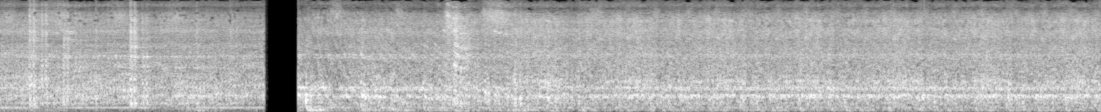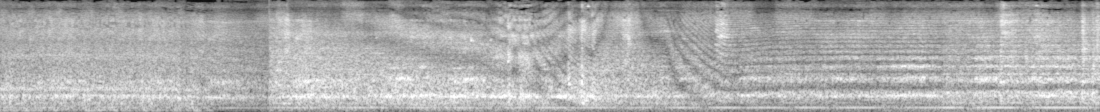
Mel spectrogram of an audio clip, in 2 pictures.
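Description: A subway train rumbles steadily along the tracks through a tunnel.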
